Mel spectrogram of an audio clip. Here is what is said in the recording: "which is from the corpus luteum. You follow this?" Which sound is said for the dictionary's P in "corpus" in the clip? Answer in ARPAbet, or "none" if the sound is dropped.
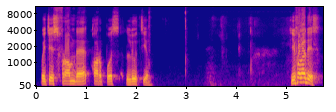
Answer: P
